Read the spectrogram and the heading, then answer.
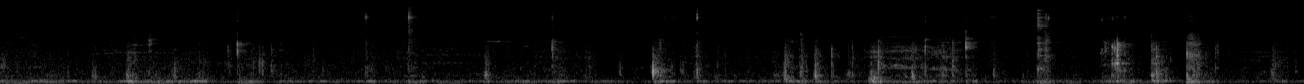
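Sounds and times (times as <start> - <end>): chewing crunches: 5.5 - 12.9.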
